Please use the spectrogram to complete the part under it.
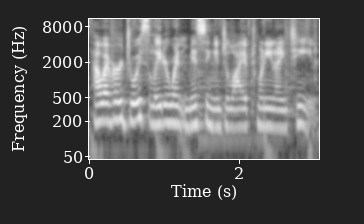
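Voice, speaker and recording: Low-voiced woman narrating a countdown. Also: faint music behind. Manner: even, measured countdown delivery. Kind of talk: scripted narration.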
